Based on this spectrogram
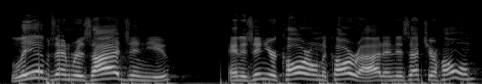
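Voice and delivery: high, loud, slowed-down pulpit fire; preaching at full force. Acted. Pastor pressing the congregation about their music, preaching hard and loud. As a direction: build it into a ringing challenge.

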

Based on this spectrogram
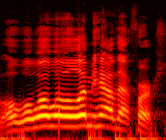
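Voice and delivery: high, loud, alarmed mock panic; a caught husband snatching his phone back in a fright; panicked grab. Preacher acting a spouse grabbing the phone, panicked and loud.

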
